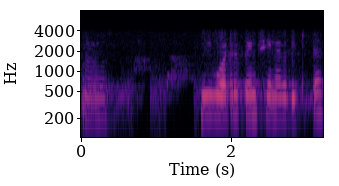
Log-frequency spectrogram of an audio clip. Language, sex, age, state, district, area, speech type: Kannada, female, 18-30, Karnataka, Mandya, rural, conversation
